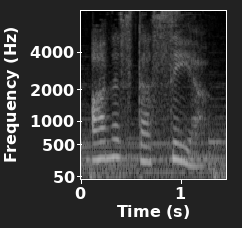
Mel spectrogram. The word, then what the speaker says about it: Anastasia: The proper pronunciation is Anastasia, but everyone just calls me Asha.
